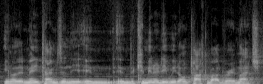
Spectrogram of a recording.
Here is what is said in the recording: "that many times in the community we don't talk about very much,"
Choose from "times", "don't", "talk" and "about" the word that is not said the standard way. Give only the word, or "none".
none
